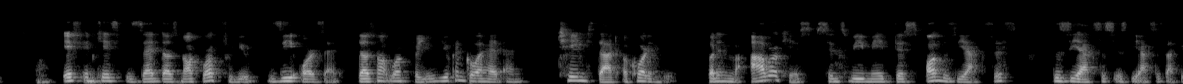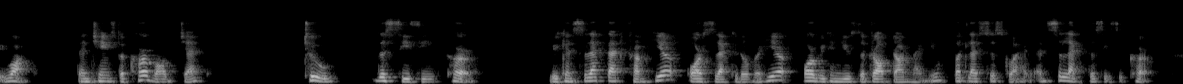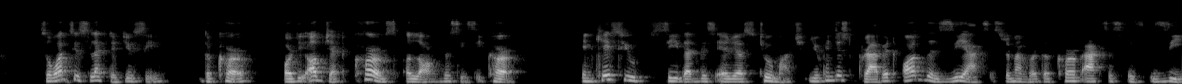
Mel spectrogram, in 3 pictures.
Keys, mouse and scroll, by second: 8.0-8.5 middle drag, 13.6 click, 25.2 ctrl+middle click, 26.2 middle click, 33.3 g, 34.3 z.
